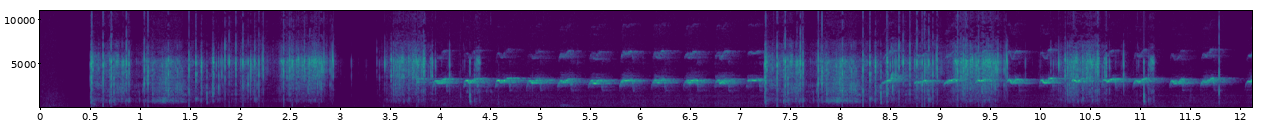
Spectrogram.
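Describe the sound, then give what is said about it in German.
Yellow chicks hatching from eggs chirp in rapid, repeated high peeps, mixed with scratchy crackling bursts and a brief pause near the start, with no voices. “Als es soweit war, schlüpften 6 wunderschöne gelbe Küken.”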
